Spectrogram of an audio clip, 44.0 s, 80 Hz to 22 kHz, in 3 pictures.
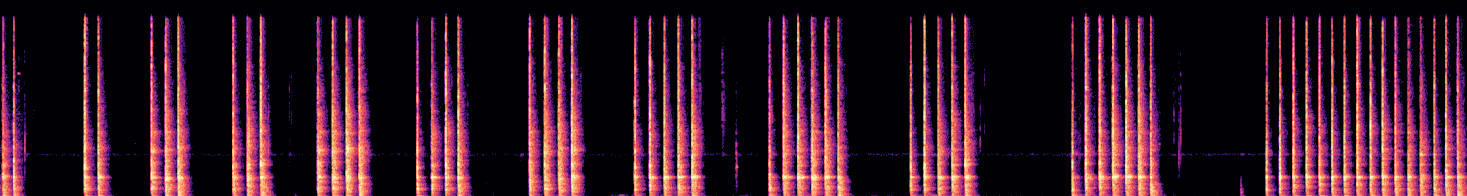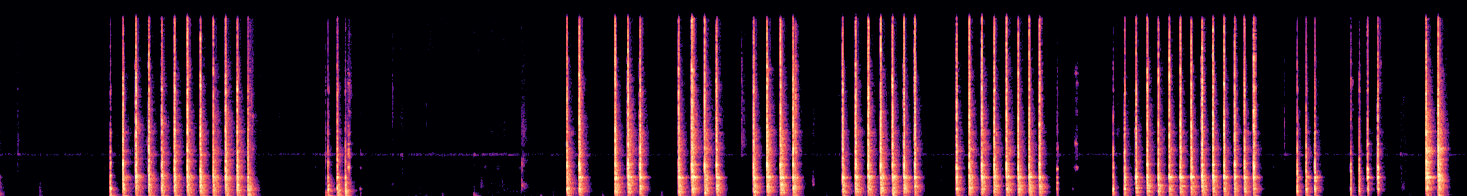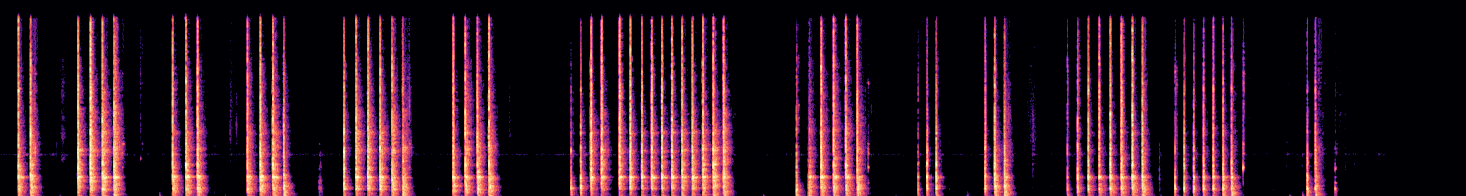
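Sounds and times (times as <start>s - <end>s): rapid tapping on wood: 35.1s - 36.7s, 37.3s - 41.8s, 42.4s - 42.7s.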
